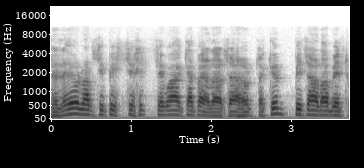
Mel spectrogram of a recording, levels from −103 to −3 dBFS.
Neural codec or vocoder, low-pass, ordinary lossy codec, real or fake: none; 10.8 kHz; none; real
